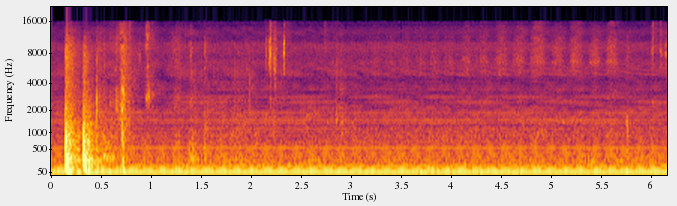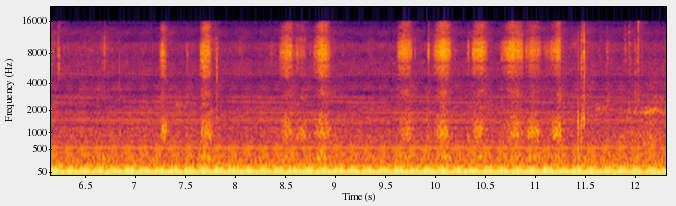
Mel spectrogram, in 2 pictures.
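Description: A knock right at the start as the drawing board is handled, then in the second half short, faint scratching strokes of an HB graphite pencil on drawing paper, over a steady low hum.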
